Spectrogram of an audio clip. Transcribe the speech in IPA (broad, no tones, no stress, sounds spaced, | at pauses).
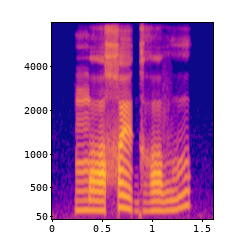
m ɔ χ ø ɡʱ ɔ β u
